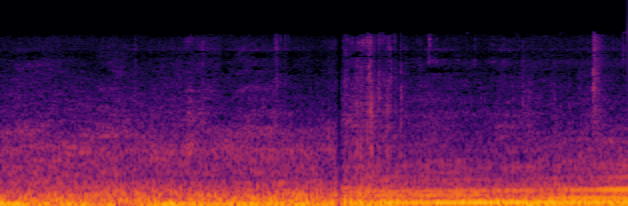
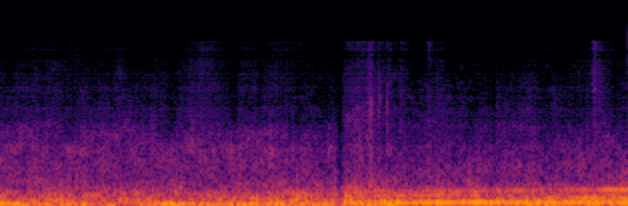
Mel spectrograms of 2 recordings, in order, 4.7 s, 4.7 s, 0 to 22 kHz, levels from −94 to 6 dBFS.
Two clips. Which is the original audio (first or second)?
first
